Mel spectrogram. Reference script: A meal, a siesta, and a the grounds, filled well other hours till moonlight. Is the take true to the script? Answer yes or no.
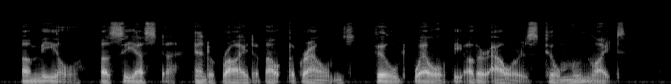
no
